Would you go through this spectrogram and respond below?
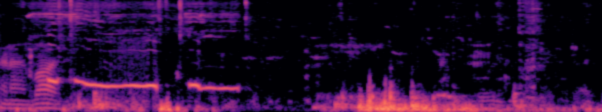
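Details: Gultari puppy, a Pakistani hunting dog used for rabbits, filmed around Islamabad: a thin, high whine sliding slightly downward for about a second, a shorter whine after it, then people talking in Hindi.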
